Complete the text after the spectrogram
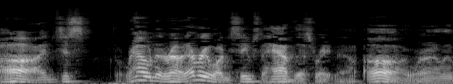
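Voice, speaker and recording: A man talks at a moderate pace and medium pitch with very wide pitch swings. Audible room echo surrounds his voice. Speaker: gaming youtuber. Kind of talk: channel update vlog. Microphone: snowball mic, possible audio problems.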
